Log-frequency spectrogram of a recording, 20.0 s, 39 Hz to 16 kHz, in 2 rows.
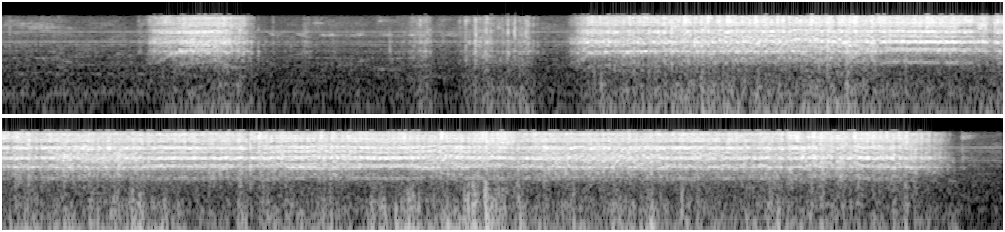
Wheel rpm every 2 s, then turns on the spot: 30, 10, 20, 150, 160, 160, 160, 160, 160, 110.
2-4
